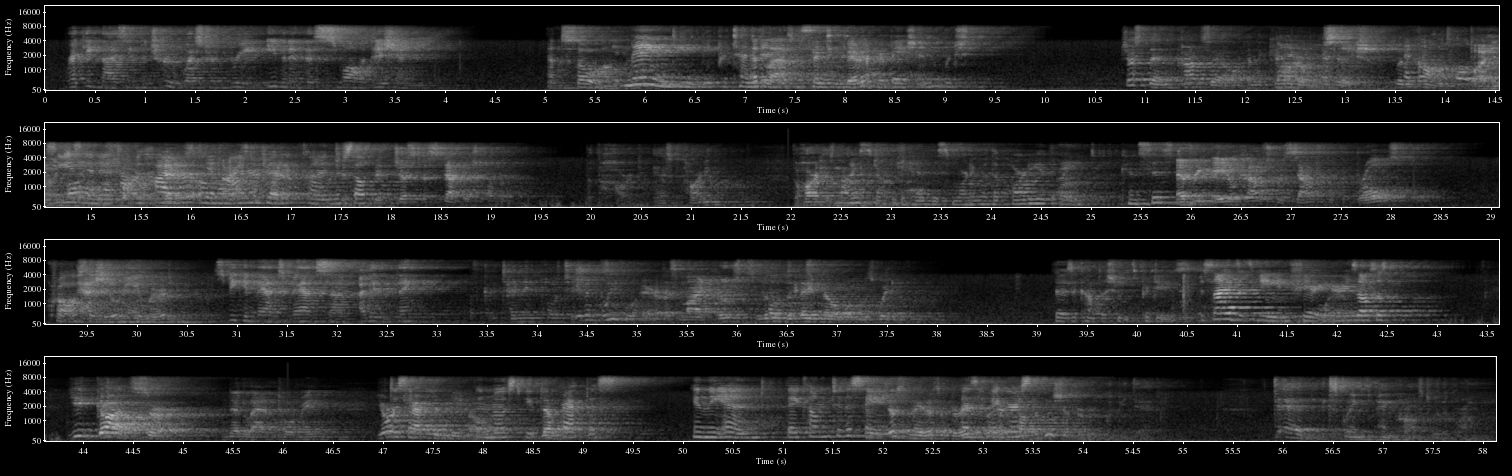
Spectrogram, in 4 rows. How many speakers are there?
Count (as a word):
ten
